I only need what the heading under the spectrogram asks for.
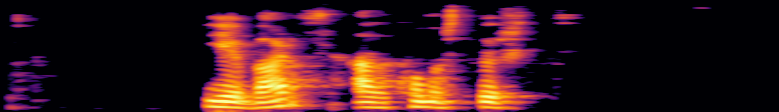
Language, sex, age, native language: Icelandic, female, 50-59, Icelandic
